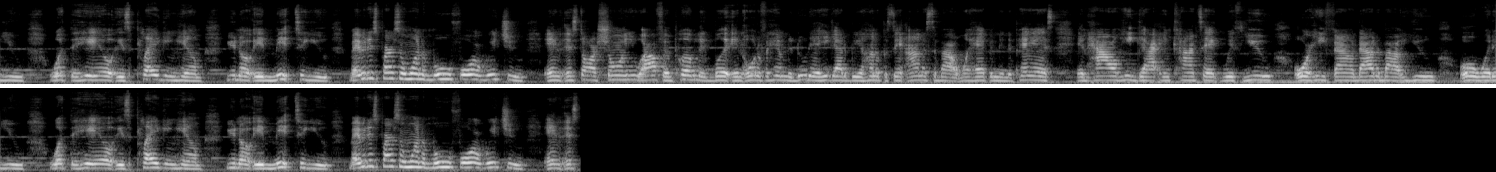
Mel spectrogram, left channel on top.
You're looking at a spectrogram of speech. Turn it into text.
you what the hell is plaguing him, you know, admit to you. Maybe this person want to move forward with you and start showing you off in public, but in order for him to do that, he got to be 100% honest about what happened in the past and how he got in contact with you, or he found out about you, or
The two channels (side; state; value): right; drops out; at 5.8 s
